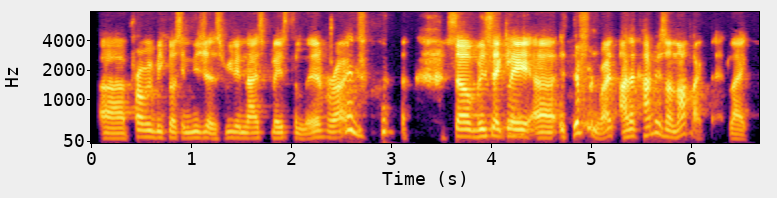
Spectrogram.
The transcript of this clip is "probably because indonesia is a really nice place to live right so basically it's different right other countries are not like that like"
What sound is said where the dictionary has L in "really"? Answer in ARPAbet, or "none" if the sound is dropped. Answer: L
